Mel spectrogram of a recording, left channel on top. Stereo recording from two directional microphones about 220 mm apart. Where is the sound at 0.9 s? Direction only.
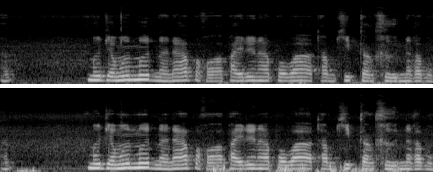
5° left (ahead or behind).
